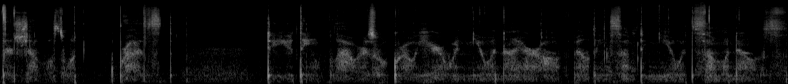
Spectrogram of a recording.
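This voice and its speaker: Someone whispers with big swings in loudness over noticeable background noise. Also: woman. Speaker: ASMR creator. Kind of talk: poetry reading for sleep. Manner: whispered, slow.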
